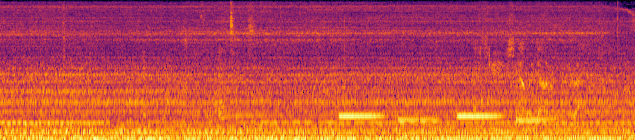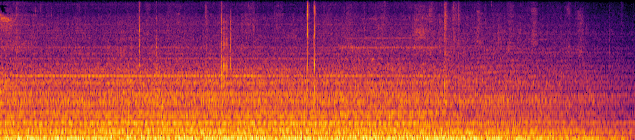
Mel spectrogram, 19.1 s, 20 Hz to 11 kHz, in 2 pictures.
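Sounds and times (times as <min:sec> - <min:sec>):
faint steady hum: 0:00.0 - 0:10.4
airplane engines idling rumble: 0:00.0 - 0:19.0.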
